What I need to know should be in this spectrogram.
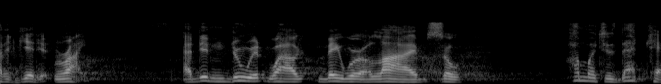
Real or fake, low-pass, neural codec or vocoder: fake; 7.2 kHz; codec, 16 kHz, 4 kbps, X-Codec, WavLM features, trained on Multilingual LibriSpeech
